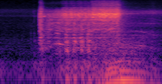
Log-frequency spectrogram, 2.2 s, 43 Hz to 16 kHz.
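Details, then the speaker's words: Mercedes W126 300SEL, low mileage, long laid up, after its fuel distributor was rebuilt (clogged inlet filter replaced, blocked pressure regulator valve and fuel passages): warm restart, short crank catches at once and runs smooth and even; healthy. "然后我们现在几乎已经快满档了，所以非常好，运转非常顺畅。给它大哥关掉，重新启动。"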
